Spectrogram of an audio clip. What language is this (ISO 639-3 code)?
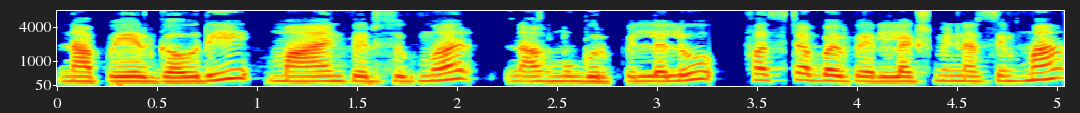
tel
